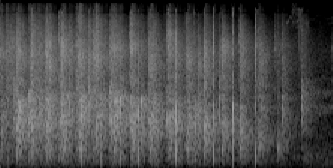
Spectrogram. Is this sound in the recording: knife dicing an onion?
no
